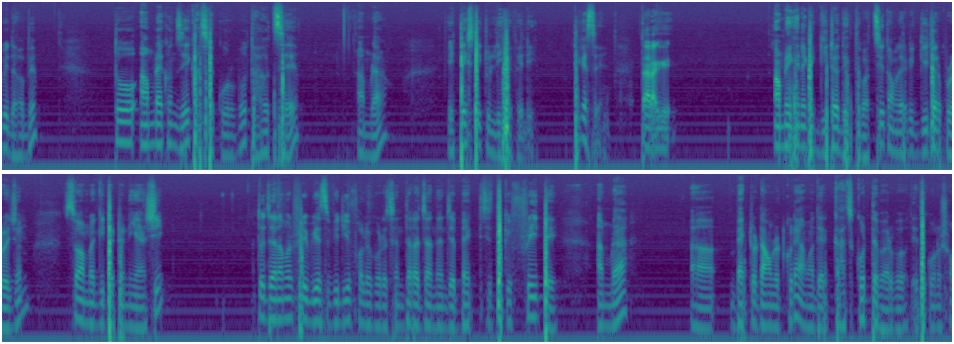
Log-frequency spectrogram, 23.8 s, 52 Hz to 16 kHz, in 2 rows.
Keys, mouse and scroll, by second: 5.8 ctrl+space, 5.8 click, 6.7 click, 7.4 ctrl+space, 9.9 click.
